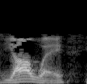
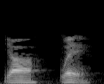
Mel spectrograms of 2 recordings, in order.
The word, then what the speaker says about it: Yahweh: You say that as a V, then it can't be Yahweh. I'm just saying Yahweh, right? It's not W, it's V, right? So you're not even saying it right, even it is Yahweh.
